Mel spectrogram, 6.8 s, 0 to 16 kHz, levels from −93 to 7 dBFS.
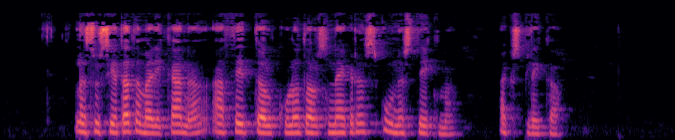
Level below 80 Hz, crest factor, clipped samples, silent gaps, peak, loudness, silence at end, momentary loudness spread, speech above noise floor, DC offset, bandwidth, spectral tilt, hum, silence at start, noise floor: -74 dBFS; 26 dB; under 0.1%; none; -4 dBFS; -25 LUFS; 1.15 s; 22 LU; 56 dB; under 0.1%; 11.5 kHz; -2.5 dB/octave; none; 0.75 s; -83 dBFS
